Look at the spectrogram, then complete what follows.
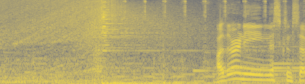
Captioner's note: time ticking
